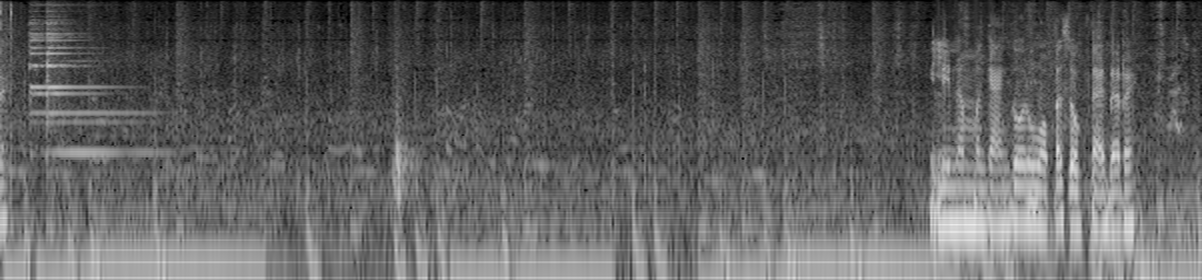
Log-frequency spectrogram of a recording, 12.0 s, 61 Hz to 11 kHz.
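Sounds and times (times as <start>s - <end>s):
bright bell chime: 0.3s - 1.7s.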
